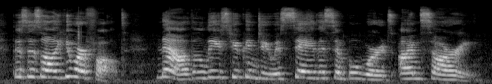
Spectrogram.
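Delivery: high, firm telling-off; scolding. A narrator's reading. Bartholomew tells the king it's his fault, scolding.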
